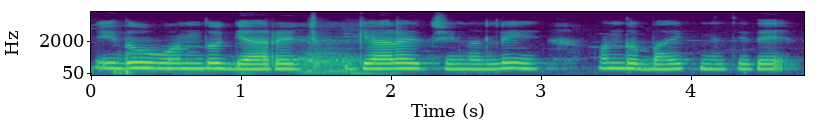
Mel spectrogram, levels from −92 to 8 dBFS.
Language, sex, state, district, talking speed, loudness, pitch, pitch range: Kannada, female, Karnataka, Bangalore, 90 wpm, -14 LUFS, 210 Hz, 200-220 Hz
